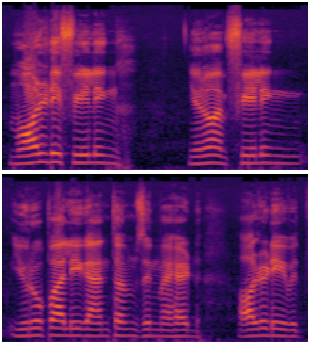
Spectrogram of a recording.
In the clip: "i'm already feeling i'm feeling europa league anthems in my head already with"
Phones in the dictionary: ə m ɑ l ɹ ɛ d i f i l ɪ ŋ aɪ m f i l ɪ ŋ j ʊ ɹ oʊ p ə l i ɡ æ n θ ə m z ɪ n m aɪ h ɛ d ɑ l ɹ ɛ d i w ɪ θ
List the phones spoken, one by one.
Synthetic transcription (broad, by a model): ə m ɑ l ɹ ɛ d i f i l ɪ ŋ aɪ m f i l ɪ ŋ j ʊ ɹ oʊ p ə l i ɡ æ n t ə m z ɪ n m aɪ h ɛ d ɑ l ɹ ɛ d i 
